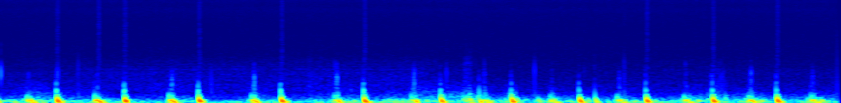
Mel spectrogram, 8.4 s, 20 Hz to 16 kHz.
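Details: Steady, regular low thumps in pairs at about 70 beats a minute, recorded for ASMR in real time; normal heartbeat.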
